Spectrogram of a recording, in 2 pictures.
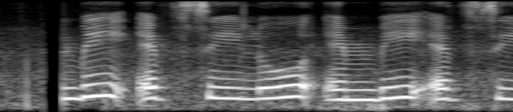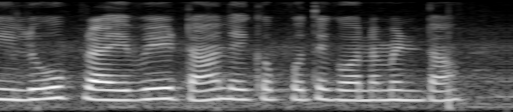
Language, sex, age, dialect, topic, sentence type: Telugu, male, 18-24, Telangana, banking, question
